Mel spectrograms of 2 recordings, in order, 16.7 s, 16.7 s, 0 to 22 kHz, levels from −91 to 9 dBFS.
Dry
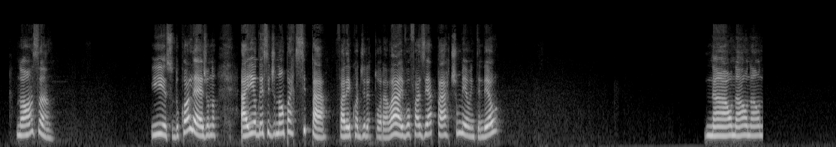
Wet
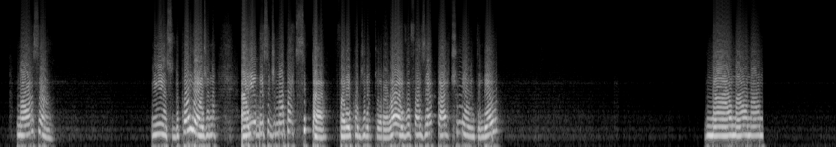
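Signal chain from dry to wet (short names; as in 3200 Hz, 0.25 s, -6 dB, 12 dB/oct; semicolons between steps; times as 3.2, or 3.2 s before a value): minimum comb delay 5.3 ms; small resonant body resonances 220/360/650/2500 Hz, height 11 dB, ringing for 25 ms; gain -4.5 dB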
